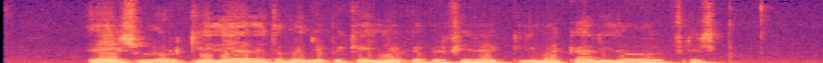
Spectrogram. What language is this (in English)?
Spanish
